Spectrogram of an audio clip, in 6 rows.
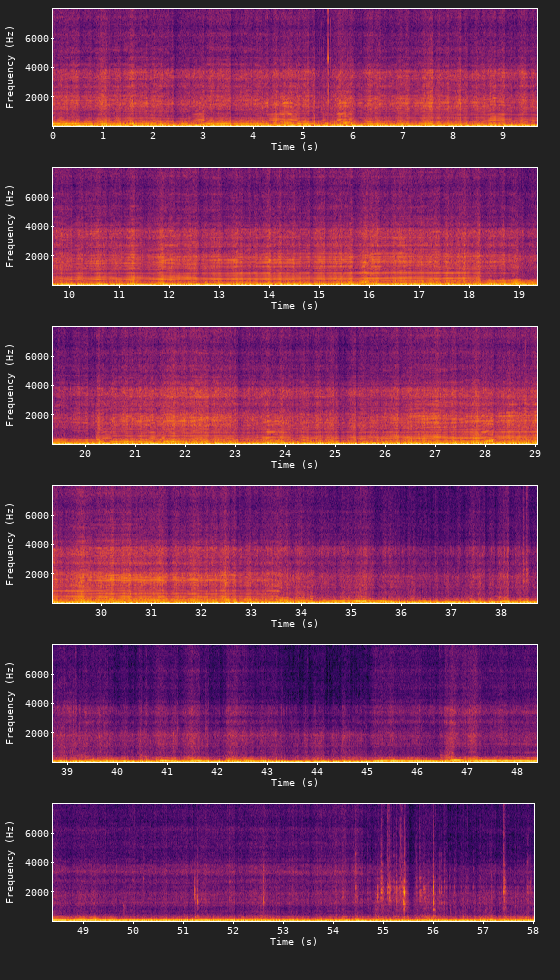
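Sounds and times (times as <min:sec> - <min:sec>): race car engine revving: 0:00.0 - 0:58.0
wind rumble on microphone: 0:00.0 - 0:58.0.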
